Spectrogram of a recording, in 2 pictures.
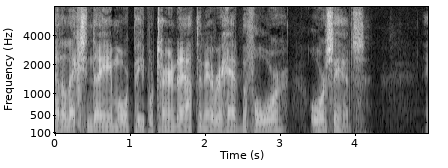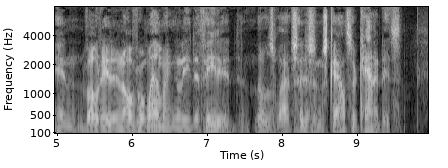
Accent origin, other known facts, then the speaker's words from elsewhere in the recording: Clinton, Tennessee, United States; Well, as you might imagine, I'm from Clinton, and I'm biased, and I'm prejudiced about Clinton.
